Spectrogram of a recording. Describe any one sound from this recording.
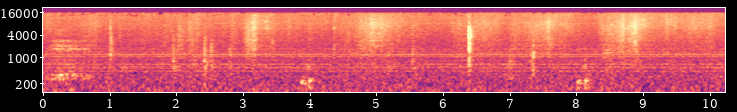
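A comb scrapes through thick hair in short strokes.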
